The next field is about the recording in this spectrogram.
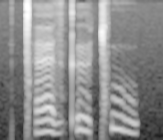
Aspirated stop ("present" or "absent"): present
